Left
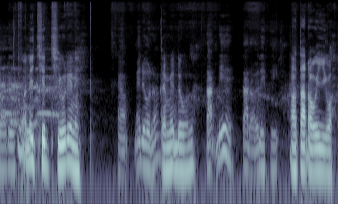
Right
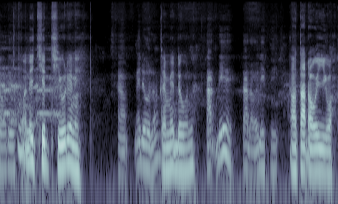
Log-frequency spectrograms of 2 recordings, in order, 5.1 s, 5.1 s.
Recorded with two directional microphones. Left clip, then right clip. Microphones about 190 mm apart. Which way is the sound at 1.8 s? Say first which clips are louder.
Right 3 dB; 30° right (ahead or behind).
